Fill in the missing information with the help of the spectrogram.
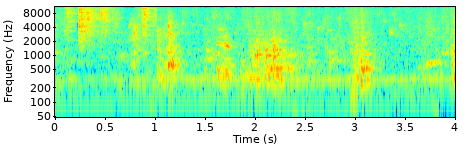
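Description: Kitchen clatter: a run of metal clinks and knocks against a large metal cooking pot.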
